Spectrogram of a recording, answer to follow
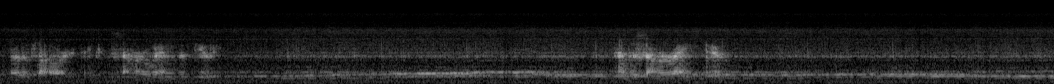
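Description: Thin, radio-like soundtrack of an old narrated nature film: short spoken phrases in the first two seconds and again about six seconds in, over sustained music notes that slowly rise and fall between them.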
